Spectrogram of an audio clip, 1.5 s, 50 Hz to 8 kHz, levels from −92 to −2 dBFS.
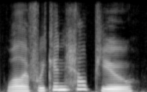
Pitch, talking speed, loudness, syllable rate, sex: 220 Hz, 245 wpm, -13 LUFS, 4.7 syllables/s, female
